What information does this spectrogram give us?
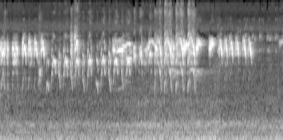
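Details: Sunbird in energetic ngobra song, meant for tutoring other songbirds: continuous rapid, high, buzzy twittering with fast trills and mixed chirps, loud throughout and fading at the close.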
